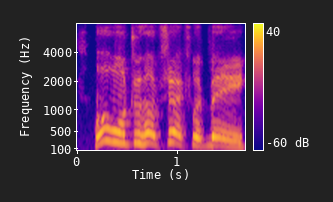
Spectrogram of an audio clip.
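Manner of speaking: cartoon character voice. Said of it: "if Becky Lynch is doing that Bullwinkle voice".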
